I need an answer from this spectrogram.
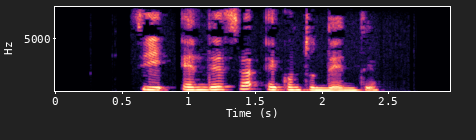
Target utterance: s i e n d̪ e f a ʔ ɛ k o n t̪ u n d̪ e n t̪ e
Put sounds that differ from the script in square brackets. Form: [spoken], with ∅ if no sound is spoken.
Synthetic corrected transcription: s i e n d̪ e [s] a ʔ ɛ k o n t̪ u n d̪ e n t̪ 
